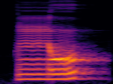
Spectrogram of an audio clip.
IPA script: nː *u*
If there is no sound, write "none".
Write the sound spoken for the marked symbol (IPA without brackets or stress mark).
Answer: u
